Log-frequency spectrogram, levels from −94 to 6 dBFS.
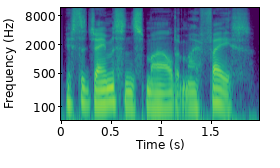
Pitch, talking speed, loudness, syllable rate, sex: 105 Hz, 180 wpm, -18 LUFS, 4.8 syllables/s, male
